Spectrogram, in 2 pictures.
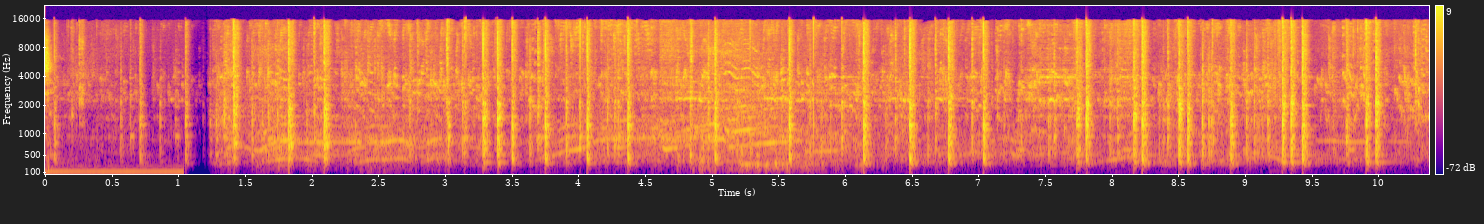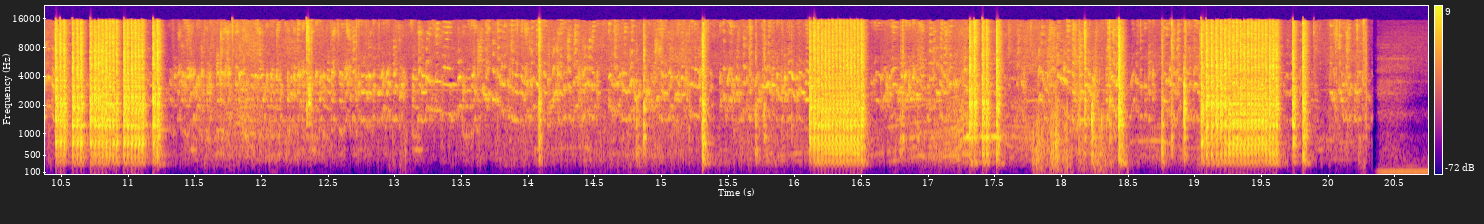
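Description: G90E stud-welding dent puller working a creased truck bedside: short buzzing weld pulses, one about a second long around ten seconds in and several shorter ones near the end, among many sharp metal clicks and taps from the slide hammer pulling small dents and high spots being tapped down.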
